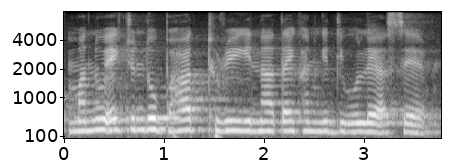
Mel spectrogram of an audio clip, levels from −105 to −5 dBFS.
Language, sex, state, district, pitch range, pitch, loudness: Nagamese, female, Nagaland, Dimapur, 205-245 Hz, 225 Hz, -17 LUFS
